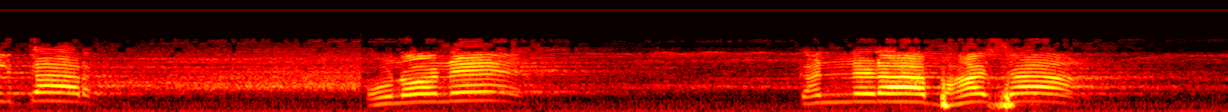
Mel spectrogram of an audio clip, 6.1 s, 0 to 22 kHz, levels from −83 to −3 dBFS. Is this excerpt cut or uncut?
cut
